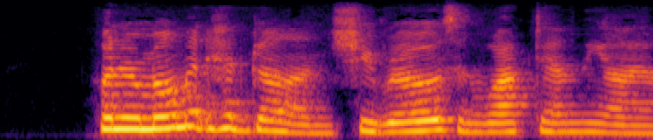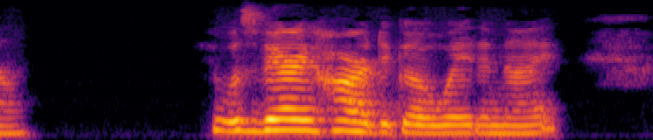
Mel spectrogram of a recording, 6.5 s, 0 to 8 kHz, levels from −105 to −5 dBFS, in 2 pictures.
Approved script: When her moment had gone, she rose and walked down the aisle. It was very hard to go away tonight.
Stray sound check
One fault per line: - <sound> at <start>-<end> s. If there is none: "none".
none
